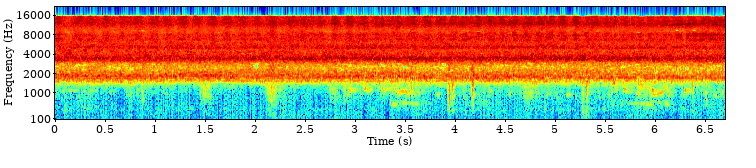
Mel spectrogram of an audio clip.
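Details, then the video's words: Cicadas calling in a dense, steady, high-pitched electric buzz that never lets up, with faint short clicks and ticks scattered underneath. "Tiếng Ve Sầu kêu hay nhất"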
